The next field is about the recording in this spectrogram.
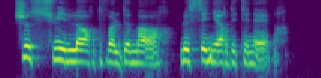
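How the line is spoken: Sepulchral voice. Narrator (French): dit-il d'une voix sépulcrale

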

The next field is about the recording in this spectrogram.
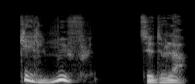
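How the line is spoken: Sighing. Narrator (French): soupira

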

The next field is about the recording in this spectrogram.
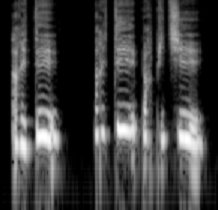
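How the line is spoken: Pleading. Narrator (French): supplia Narcissa

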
